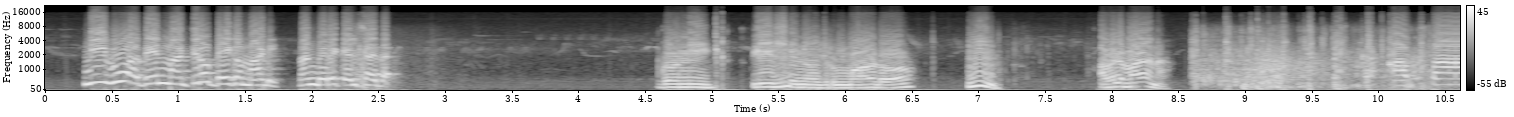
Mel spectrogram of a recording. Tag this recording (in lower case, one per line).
speech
